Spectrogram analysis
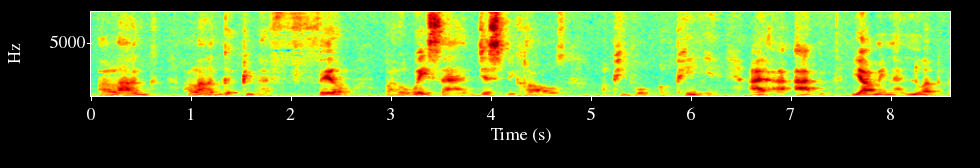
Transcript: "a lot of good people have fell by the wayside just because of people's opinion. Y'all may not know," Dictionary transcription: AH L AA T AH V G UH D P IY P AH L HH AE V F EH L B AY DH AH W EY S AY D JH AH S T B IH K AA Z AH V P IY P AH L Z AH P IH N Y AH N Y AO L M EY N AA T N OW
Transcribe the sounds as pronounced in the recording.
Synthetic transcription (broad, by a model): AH L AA T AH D G UH D P IY P L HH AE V F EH L B AY DH AH W EY S AY D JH AH S B IH K AA Z AH V P IY P L AH P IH N Y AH N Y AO M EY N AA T N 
